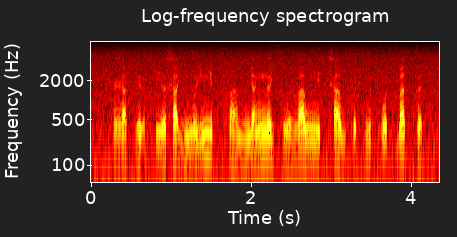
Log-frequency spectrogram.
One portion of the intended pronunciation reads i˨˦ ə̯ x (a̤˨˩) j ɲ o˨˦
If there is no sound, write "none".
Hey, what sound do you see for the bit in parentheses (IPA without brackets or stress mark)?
a̰˧˨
